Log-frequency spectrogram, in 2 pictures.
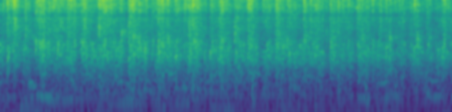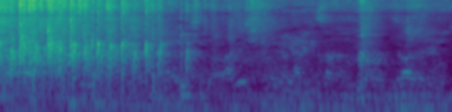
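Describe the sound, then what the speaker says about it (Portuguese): A crowd applauds loudly and steadily, the clapping thinning out and fading near the end to scattered claps. "Palmas aí para essa galera"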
